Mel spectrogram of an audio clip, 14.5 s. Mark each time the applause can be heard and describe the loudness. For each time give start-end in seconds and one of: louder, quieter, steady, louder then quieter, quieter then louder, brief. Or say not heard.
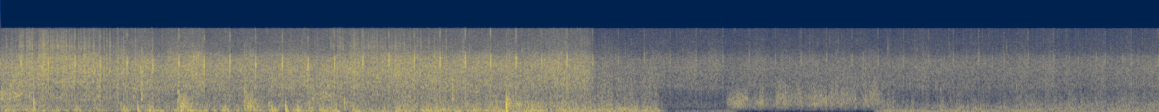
0.0-14.4 quieter.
